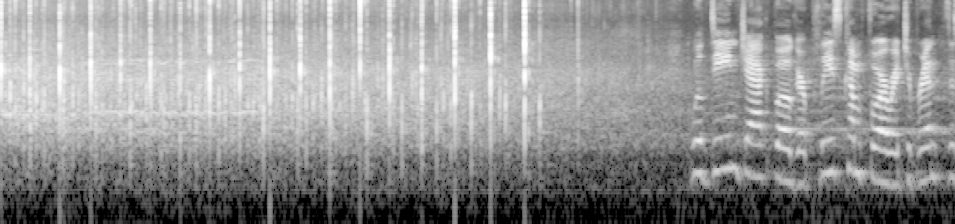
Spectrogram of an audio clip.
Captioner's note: applause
